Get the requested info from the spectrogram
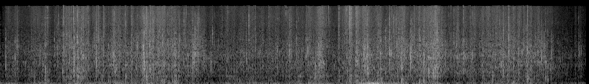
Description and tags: Finding in papers
find, finding, papers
